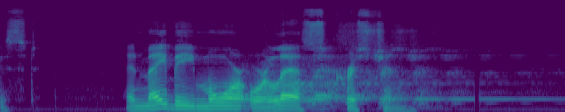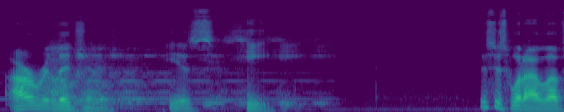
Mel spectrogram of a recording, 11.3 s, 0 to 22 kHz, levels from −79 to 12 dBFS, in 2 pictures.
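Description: Speech with a feedback echo between two devices from 2.36 to 9.12 s: sound returns roughly every 300 ms, thin and ringing, peaking about 14 dB below the voice, as one device replays another's microphone. At 4.74 to 4.82 s, a silent gap cuts in and the sound resumes as if it had played on, likely a Bluetooth dropout from late packets.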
